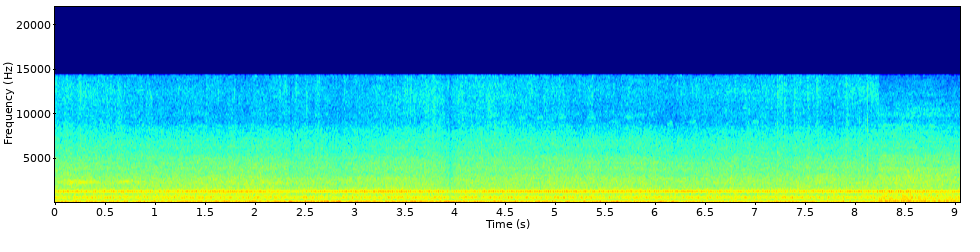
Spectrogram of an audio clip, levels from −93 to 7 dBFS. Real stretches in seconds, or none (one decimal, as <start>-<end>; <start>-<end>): 0.0-9.1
